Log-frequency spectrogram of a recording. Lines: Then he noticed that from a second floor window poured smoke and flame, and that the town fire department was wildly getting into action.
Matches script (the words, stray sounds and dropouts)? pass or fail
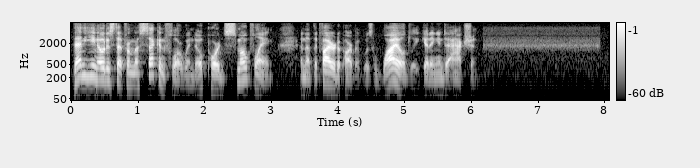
fail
